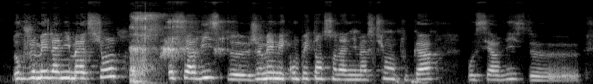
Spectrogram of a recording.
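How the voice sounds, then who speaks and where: At a moderate pace, a somewhat breathy voice speaks with ordinary pitch variation. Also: woman. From France, Nantes. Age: 40s. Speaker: youth activity leader and local candidate. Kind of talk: online panel interview.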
